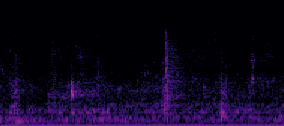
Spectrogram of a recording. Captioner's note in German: none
